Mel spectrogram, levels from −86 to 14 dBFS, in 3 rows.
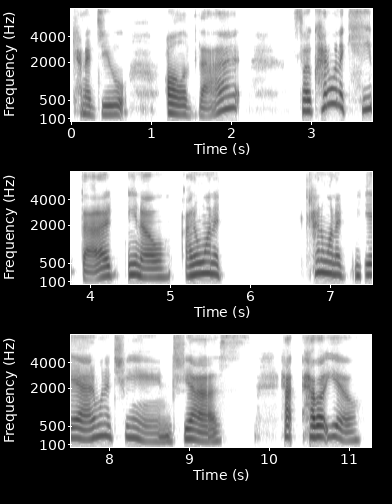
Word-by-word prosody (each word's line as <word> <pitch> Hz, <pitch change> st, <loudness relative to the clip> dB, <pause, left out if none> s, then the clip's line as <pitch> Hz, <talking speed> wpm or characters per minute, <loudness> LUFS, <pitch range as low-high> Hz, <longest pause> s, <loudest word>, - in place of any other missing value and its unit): kinda 190 Hz, -2 st, -5 dB
do 180 Hz, +5 st, -4 dB, 0.5 s
all 195 Hz, -3 st, +4 dB
of 170 Hz, -2 st, -8 dB
that, 250 Hz, -, -4 dB, 0.7 s
so 250 Hz, -, -1 dB
I -, -, +4 dB
kinda 340 Hz, -, -1 dB
wanna 390 Hz, -5 st, 0 dB
keep 290 Hz, +1 st, -6 dB
that, 170 Hz, +7 st, +2 dB, 0.2 s
you 235 Hz, 0 st, +3 dB
know? 185 Hz, -1 st, +1 dB, 0.2 s
I 215 Hz, -, +1 dB
don't 245 Hz, +2 st, +5 dB
wanna 250 Hz, -5 st, +2 dB, 1.1 s
kinda 280 Hz, 0 st, 0 dB
wanna 250 Hz, -3 st, +2 dB, 0.3 s
Yeah, 230 Hz, -3 st, +3 dB
I -, -, +1 dB
don't 230 Hz, -, 0 dB
wanna 275 Hz, -1 st, -2 dB
change, 175 Hz, -, -6 dB
yes. 185 Hz, -4 st, +1 dB, 0.4 s
Ho -, -, +5 dB
how 250 Hz, -, +7 dB
'bout 250 Hz, -1 st, +7 dB
you? 190 Hz, -8 st, -2 dB
215 Hz, 150 wpm, -25 LUFS, 185-255 Hz, 1.1 s, how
